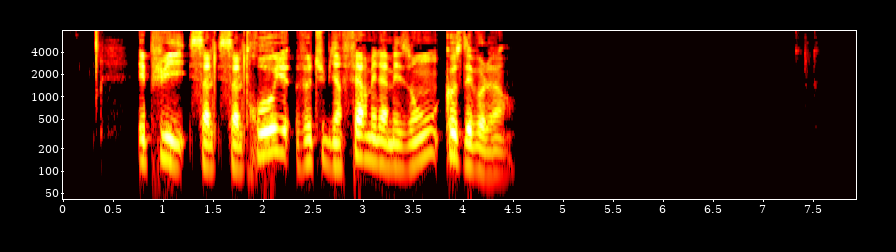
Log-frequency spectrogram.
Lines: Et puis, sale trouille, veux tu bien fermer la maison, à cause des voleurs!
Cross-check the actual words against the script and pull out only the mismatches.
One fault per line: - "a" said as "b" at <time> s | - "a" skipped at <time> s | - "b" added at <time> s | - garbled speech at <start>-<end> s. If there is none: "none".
- "sale" added at 1.6 s
- "à" skipped at 3.8 s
